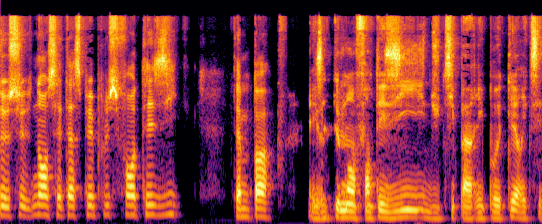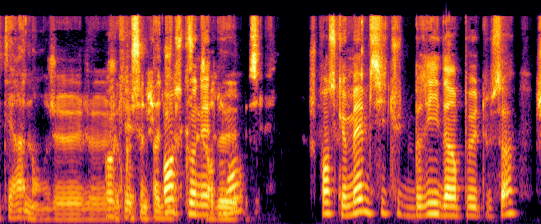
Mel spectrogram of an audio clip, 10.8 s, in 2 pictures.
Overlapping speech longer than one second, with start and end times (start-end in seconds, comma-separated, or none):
6.4-7.9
